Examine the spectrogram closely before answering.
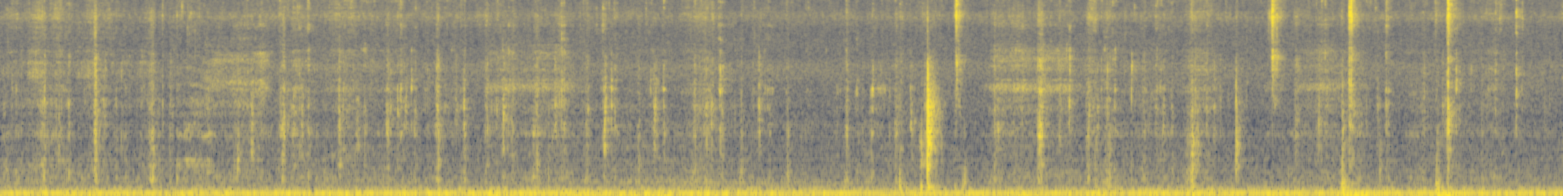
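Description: Faint chewing of a mouthful of rice vermicelli with pork, bean sprouts, lettuce, cucumber and peanuts, with scattered soft clicks and a few sharper ticks in the second half, over a low steady hum.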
